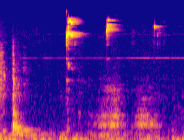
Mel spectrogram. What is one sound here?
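A marker squeaks on glass.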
